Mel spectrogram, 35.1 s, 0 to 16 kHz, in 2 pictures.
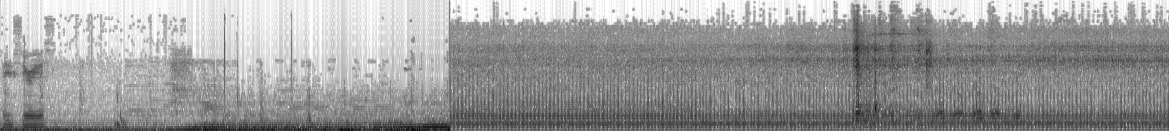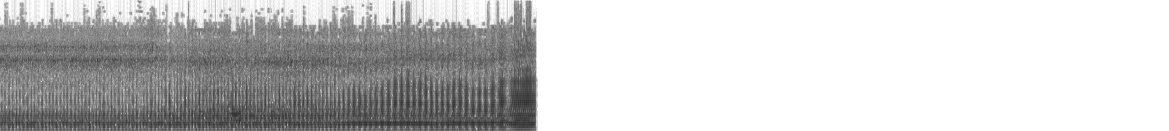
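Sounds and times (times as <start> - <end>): motorcycle engine running: 0.0 - 25.6.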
